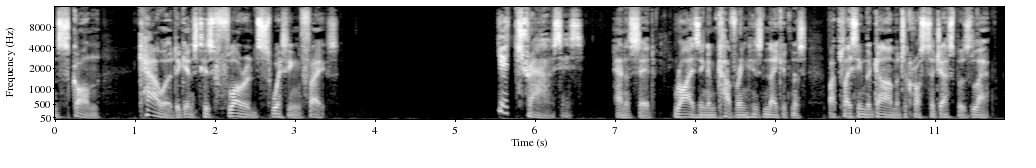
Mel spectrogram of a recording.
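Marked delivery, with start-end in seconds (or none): 5.5-6.6 low, slow nanny voice; dry matter-of-fact. A narrator's reading. Hannah returning Sir Jasper's trousers, low and slow. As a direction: hand them over coolly.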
